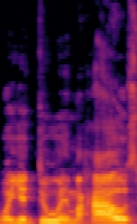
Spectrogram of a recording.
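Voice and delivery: put-on big bear voice with a Boston accent. A player voicing a bear character speaks, in a Boston-accent bear voice. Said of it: "this bear's from Boston".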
